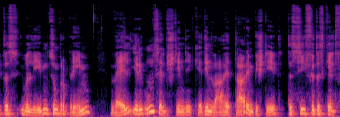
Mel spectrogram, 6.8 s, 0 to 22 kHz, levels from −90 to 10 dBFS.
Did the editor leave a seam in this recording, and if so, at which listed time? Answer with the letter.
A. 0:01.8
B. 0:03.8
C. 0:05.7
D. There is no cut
C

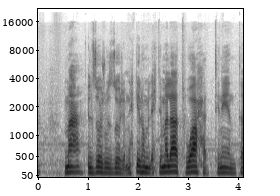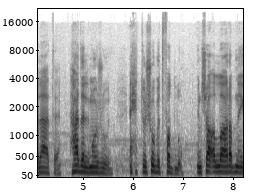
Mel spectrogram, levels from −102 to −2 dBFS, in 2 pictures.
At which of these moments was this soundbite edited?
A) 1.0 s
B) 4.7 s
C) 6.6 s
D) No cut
B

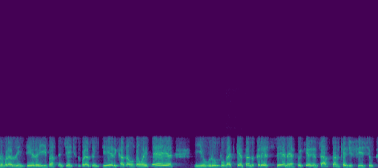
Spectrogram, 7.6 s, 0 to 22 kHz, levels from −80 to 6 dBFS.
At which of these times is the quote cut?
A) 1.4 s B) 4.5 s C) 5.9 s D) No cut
B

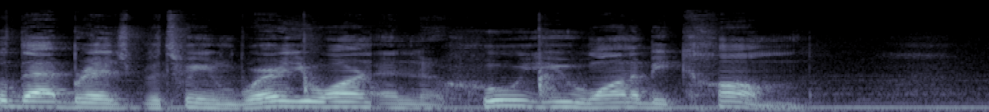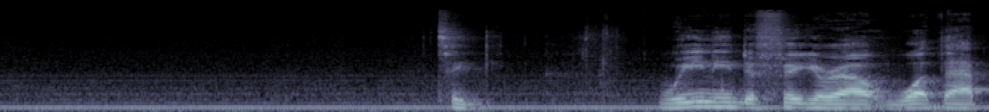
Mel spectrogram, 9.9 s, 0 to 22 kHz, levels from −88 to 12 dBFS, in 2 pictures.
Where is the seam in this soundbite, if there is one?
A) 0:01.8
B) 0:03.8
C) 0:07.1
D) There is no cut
A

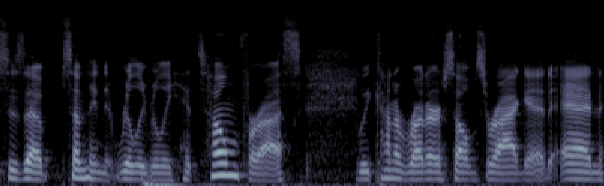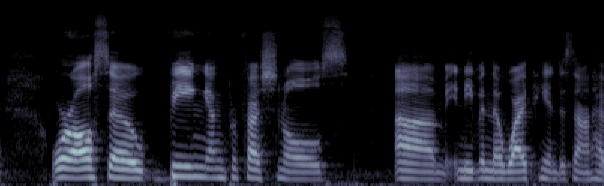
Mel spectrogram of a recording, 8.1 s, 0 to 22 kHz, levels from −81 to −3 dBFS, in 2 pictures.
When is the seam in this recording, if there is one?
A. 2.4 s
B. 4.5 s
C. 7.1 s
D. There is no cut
A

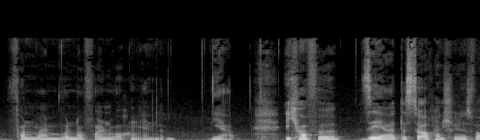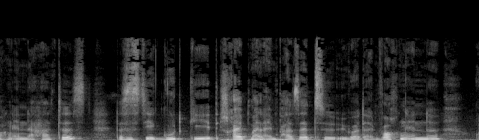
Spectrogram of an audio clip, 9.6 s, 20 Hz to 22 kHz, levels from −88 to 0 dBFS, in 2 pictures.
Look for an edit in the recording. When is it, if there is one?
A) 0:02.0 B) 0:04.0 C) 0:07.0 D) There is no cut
C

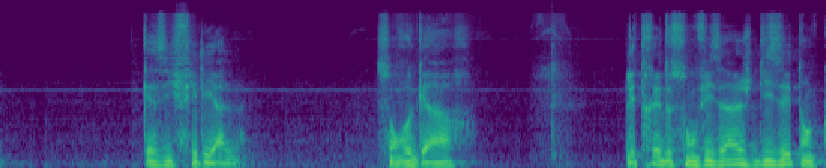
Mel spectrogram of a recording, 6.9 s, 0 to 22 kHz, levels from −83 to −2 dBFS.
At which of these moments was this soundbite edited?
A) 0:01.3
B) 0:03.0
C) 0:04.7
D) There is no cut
B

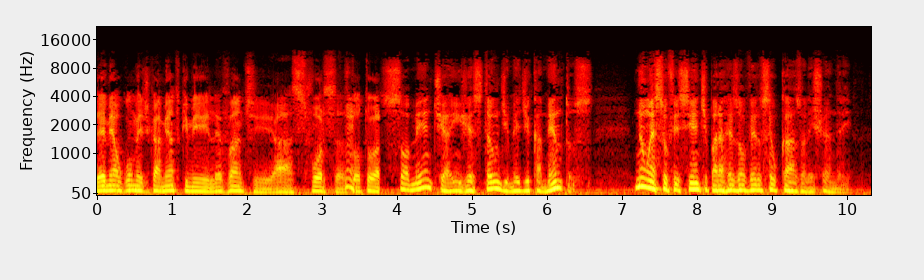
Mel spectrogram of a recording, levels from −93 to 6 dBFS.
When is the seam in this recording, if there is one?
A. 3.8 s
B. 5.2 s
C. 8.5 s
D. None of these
A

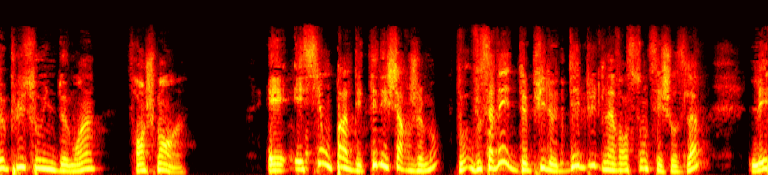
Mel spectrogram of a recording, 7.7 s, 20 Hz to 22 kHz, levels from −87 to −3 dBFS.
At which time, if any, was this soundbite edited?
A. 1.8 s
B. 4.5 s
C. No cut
B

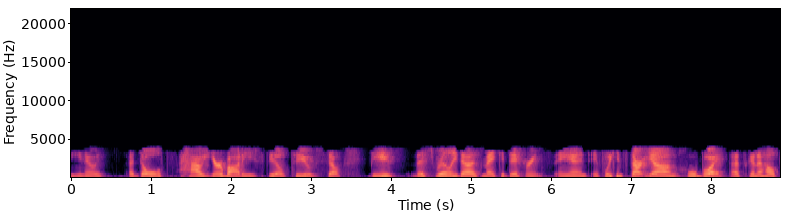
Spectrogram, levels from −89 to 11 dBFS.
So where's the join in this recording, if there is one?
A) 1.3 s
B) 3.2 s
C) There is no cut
A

